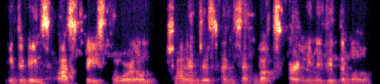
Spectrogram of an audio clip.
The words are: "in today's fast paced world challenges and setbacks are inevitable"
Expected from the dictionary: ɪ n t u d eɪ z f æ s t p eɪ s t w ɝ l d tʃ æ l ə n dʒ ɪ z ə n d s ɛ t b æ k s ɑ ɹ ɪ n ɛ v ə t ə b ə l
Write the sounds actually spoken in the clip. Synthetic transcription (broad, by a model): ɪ n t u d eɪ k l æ s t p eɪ s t w ɝ l d tʃ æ l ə n dʒ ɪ s ə n d s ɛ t b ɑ k s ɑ ɹ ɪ n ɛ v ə t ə b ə l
